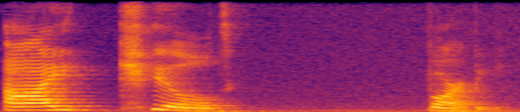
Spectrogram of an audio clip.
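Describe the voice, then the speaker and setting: A woman's voice: a little high, drawn-out words, full character voice. A woman performing a theatrical monologue as a defiant, ranting everywoman, sardonic and emphatic in her delivery. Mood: bitter confessing. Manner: sardonic, emphatic, swinging from hushed confiding to outraged ranting. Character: ranting, defiant everywoman gleefully confessing she killed Barbie. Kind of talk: theatrical monologue at a staged reading. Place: live staged reading in a room. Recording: echoey room with background noise.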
